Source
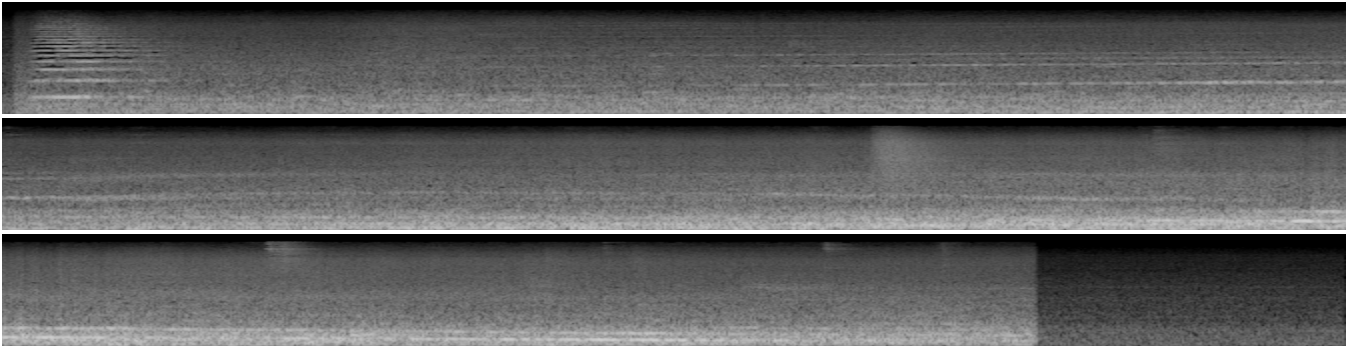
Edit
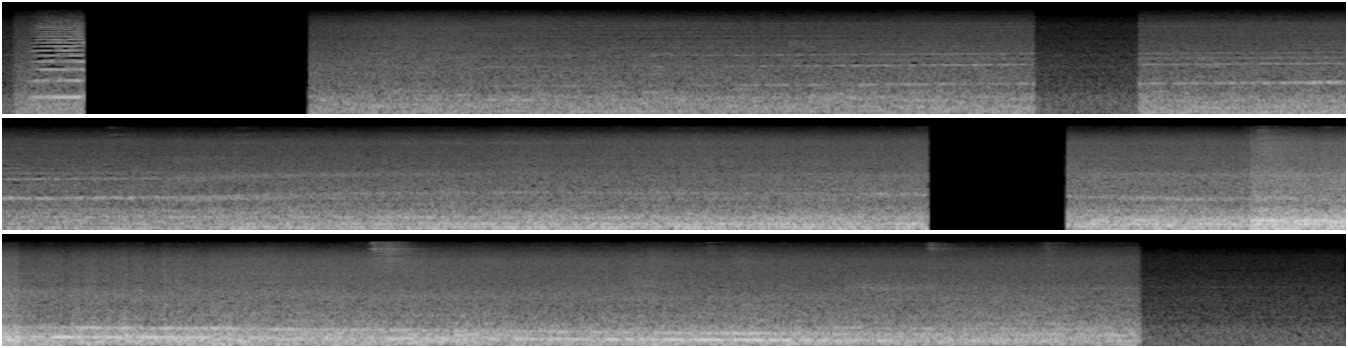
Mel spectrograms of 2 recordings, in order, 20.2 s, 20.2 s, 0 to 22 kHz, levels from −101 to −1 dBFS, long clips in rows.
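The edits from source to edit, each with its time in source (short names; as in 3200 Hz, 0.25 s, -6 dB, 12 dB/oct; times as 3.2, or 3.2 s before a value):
0.42–1.54 mute
5.17 insert room tone 0.52 s
10.84–11.53 mute
12.45–13.01 gain +5.5 dB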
